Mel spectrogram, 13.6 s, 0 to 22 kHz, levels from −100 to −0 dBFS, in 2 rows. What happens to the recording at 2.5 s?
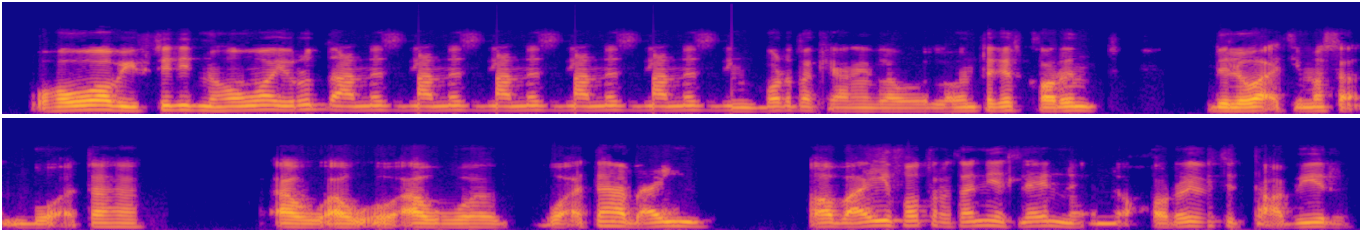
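The playback chain likely stalled and kept re-sending the last chunk of audio it held, producing a broken-record loop from 2.08 s to 3.65 s. A fragment of the speech about 0.39 s long repeats exactly, back to back, four times, so 2.5 s falls inside a stuttering cycle of identical snippets. Whatever should have been heard across that span never plays; the speech resumes at 3.65 s with that stretch missing.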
